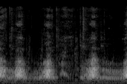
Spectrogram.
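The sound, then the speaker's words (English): A dog behind a fence barks repeatedly in a steady rhythm, about four sharp, mid-pitched barks spaced roughly half a second apart, moderately loud, with no talking over them. “So, there's a doggy behind a fence. Yeah. But here's him. Ooh. Good barks.”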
